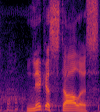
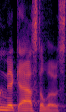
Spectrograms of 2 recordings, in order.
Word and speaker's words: Astalis: Nick Astalis, and that's how his name is pronounced. Nick Astalis, and never Nick Astalos. Don't ever say that. It's not the correct way of saying it.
